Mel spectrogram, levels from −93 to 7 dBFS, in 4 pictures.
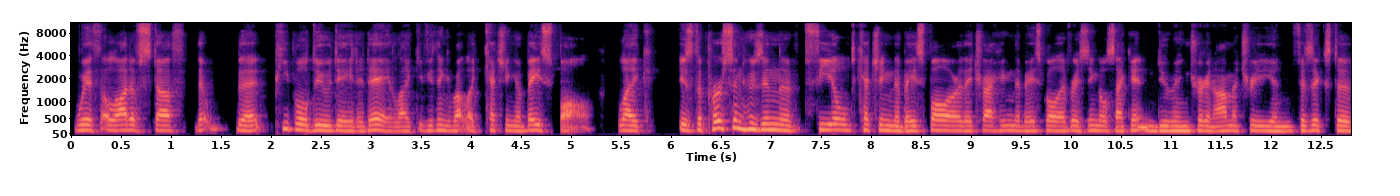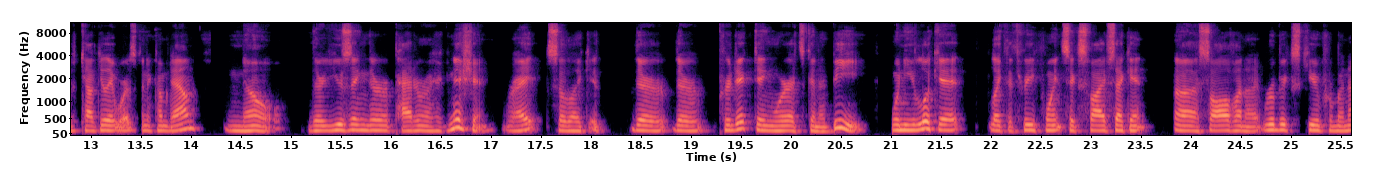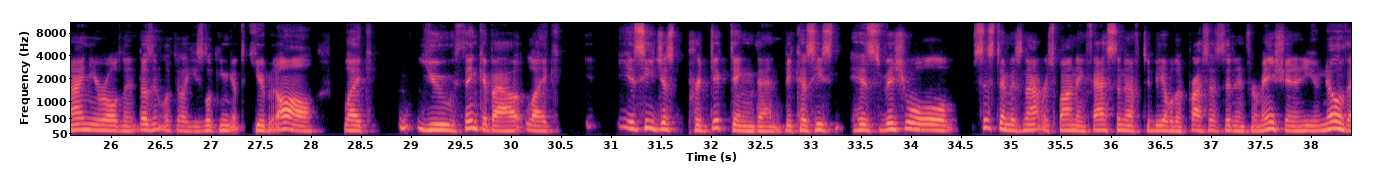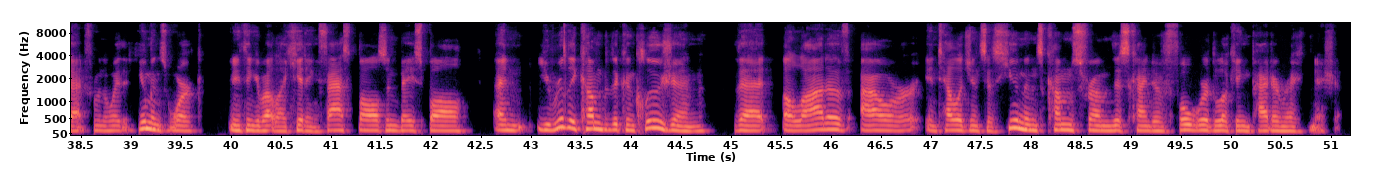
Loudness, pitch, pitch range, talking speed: -21 LUFS, 150 Hz, 140-160 Hz, 200 wpm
